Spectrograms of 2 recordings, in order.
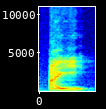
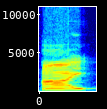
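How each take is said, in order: First: I as in ice; short ai. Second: I with a long a, as in guy; long aai. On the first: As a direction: Cantonese short ai. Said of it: "A I being I". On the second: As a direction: stretch the a in I. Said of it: "A A I is I". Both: Shown as a demonstration.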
